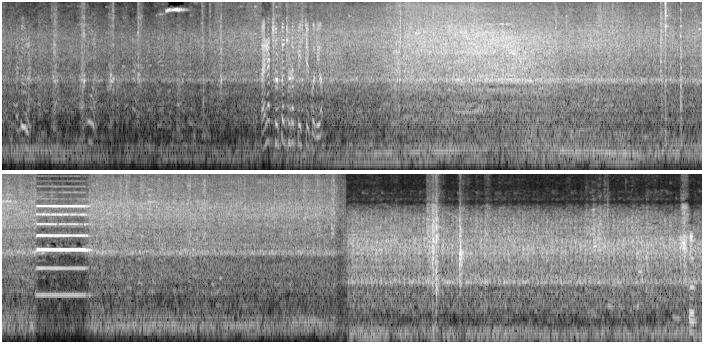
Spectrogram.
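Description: Busy market background with traffic noise and distant voices. A vehicle horn honks once, loud and brief, for about half a second, a little past the middle.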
